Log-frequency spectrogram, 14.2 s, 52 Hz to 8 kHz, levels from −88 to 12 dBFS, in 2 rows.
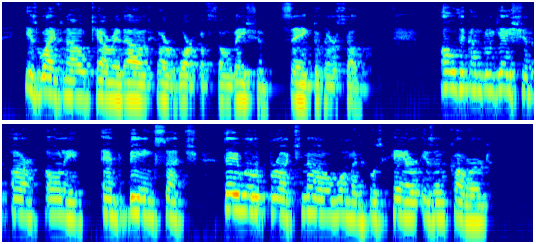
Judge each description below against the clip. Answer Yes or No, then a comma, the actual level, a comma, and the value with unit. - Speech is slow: Yes, slow, 125 wpm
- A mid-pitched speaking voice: Yes, medium, 145 Hz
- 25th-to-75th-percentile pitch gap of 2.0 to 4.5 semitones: No, average, 5.2 semitones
